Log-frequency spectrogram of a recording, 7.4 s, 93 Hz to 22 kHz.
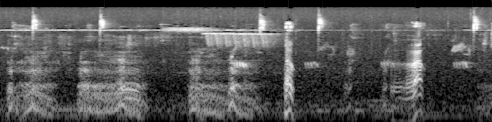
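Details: Black Belgian Shepherd Groenendael pup, 2.5 months old, in a morning talking session: several rough, harmonic growling bursts of about a second each, separated by short pauses, with sharp clicks and a brief high whine mid-way.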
